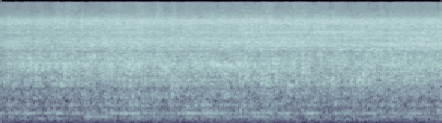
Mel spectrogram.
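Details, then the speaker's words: Toilet cistern float valve after replacing the diaphragm washer, water turned back on: steady hiss of the cistern refilling with no humming, whistling or hammering, normal quiet refill. "So now if we turn the water back on, so the isolated valve's here. There you go. No hammering, humming noise at all from there."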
